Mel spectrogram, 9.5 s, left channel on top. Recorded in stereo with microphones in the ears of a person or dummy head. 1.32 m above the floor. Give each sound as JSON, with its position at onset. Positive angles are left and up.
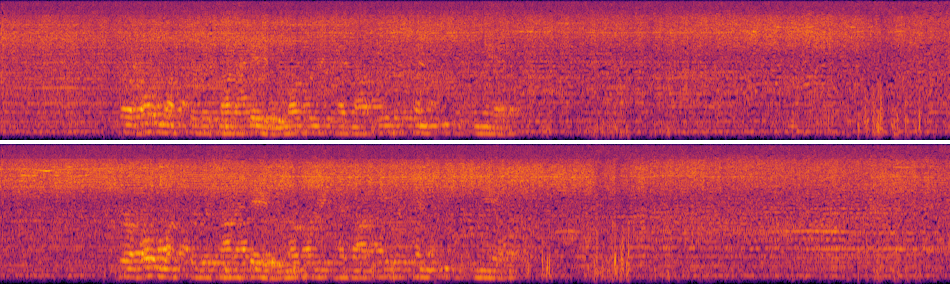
{"t": 1.2, "sound": "a man speaking", "side_deg": 25, "distance_m": 9.0}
